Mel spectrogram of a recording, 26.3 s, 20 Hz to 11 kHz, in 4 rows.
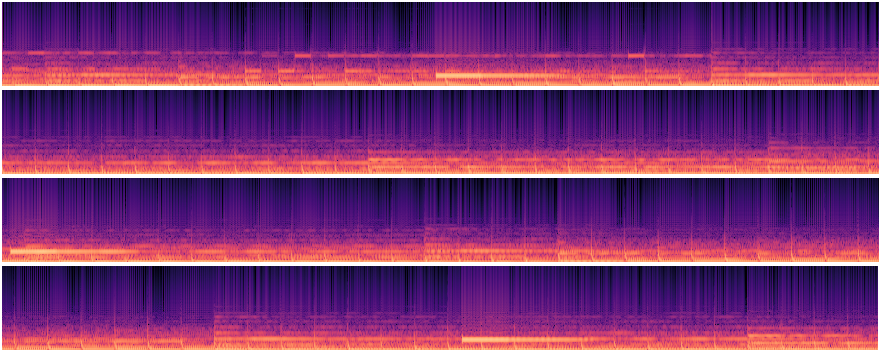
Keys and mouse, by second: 0.0 ctrl+r, 1.6 a, 1.7 c, 2.6 click, 3.2 right click, 4.4 click, 9.8 a, 10.4 click, 12.7 c, 14.2 right click, 14.6 click, 17.2 a, 18.7 ctrl+r, 20.8 a, 21.2 click, 21.7 c, 22.6 click, 23.0 middle click, 23.5 click, 24.9 a, 25.4 click.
